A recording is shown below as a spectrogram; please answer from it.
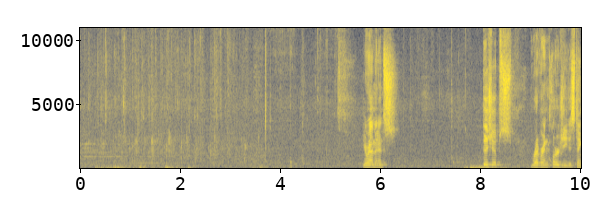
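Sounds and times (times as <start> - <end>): light applause: 0.0 - 3.7.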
